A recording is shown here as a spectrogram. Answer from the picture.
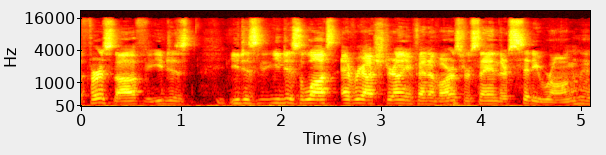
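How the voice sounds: A man with an American accent, medium in pitch, at a fairly quick pace amid noticeable background noise. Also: ordinary pitch variation.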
